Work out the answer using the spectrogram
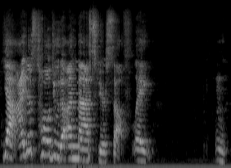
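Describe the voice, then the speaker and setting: Blunt female tabletop player, highish animated voice, challenging delivery, echoey room. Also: slow, far from the mic. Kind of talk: casual improvised role-play chat.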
